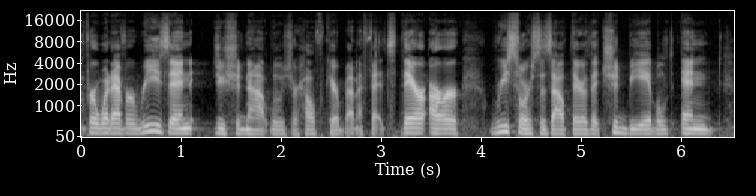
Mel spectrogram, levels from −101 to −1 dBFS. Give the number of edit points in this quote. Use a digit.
2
